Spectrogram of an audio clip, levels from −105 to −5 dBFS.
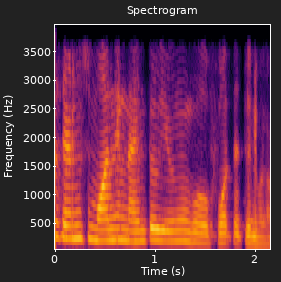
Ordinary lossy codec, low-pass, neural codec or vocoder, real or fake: none; 3.6 kHz; codec, 16 kHz, 1 kbps, X-Codec, HuBERT features, trained on balanced general audio; fake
